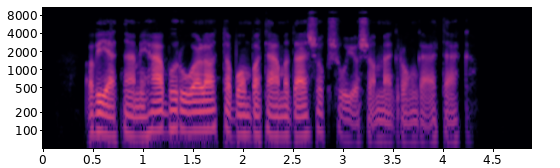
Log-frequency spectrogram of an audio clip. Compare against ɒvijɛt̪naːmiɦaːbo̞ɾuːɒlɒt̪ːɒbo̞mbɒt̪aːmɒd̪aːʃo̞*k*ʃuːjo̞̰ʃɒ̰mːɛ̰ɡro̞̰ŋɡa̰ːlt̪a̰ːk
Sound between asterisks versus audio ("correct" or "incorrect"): correct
